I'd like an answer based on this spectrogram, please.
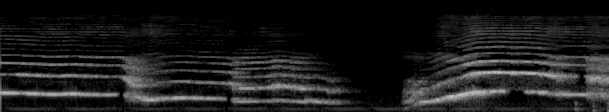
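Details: Dramatic female Husky vocally protesting to her owner, demanding attention; a steady held tone that slides downward into lower wavering moans, a brief silence, then a rising, arching howl that falls away, with a faint low hum underneath.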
